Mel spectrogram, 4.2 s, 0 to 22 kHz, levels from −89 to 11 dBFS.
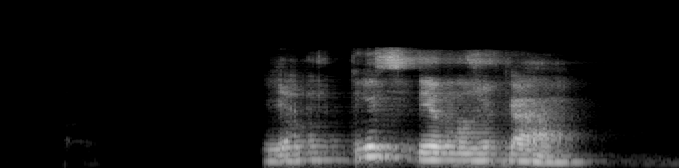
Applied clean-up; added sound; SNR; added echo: neural mask model DeepFilterNet 3.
